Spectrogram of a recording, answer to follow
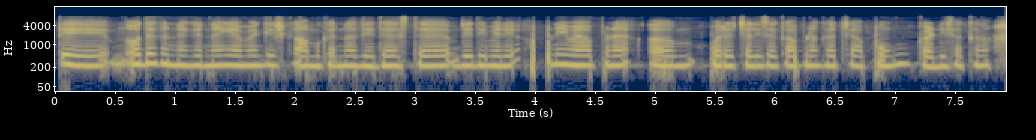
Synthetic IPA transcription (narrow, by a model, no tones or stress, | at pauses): t̪eːoːd̪eːkənːeːk̬ɛɾnaːkɛmɛ̃ːk̬ɪʃkəmkəɾnaːd͡ʒeːd̪eːəst̪ɛːd͡ʒeːd̪iːmeːɾeːʔəpneːmɛ̃ːəpneːpəɾet͡ʃəliːs̬əkãːpnaːkʰəɾt͡ʃaːpũːkəɖiːsəkːlaː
